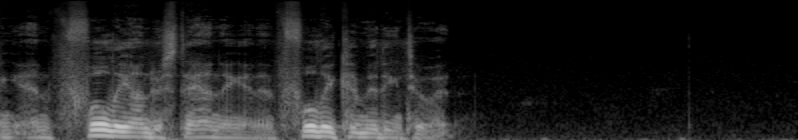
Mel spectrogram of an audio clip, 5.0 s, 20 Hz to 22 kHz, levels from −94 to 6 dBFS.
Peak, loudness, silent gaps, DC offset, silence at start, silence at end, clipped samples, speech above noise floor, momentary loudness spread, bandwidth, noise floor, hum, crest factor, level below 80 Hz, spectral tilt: -12 dBFS; -28 LUFS; none; under 0.1%; 0 s; 2.2 s; under 0.1%; 42 dB; 18 LU; 16 kHz; -70 dBFS; none; 18 dB; -52 dBFS; -7.5 dB/octave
